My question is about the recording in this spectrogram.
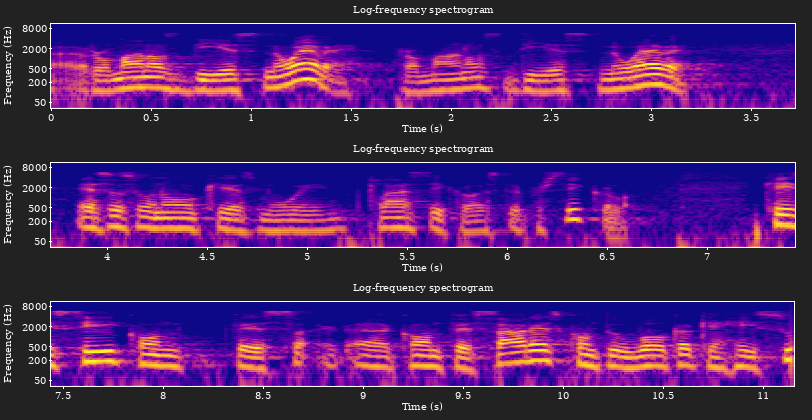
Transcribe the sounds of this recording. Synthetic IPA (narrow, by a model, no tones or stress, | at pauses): romanozd̪jesnweβe | romanosd̪jesnweβe | esoesunokʰeesmujklasikoest̪eβeɾsikṵlo̰ | kʰesikonfeskonfesaɾeskont̪uβokakehes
